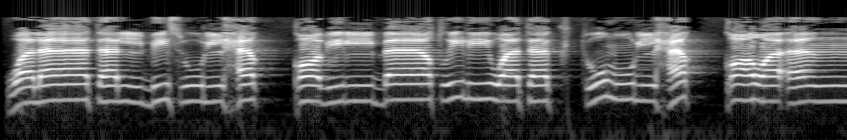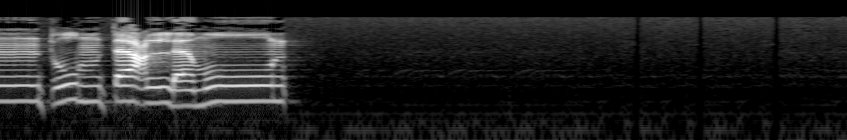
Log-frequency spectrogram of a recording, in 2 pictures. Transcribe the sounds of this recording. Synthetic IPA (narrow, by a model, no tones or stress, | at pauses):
walaːt̪albɪsʊlħɑqːɑbɪlbɑːt̪ˤɨlɪwat̪akt̪ʊmʊlħɑqːɑwaʔant̪ʊmt̪aʕlamuːn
